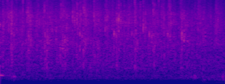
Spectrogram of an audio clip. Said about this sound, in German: einen ganz großen Applaus nochmal für Mara Wolf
